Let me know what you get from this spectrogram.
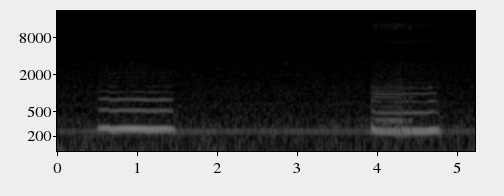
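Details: Elderly male cat, 16 years old, snoring in his sleep: two steady hummed tones, each close to a second long, separated by roughly three seconds of quiet breathing.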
